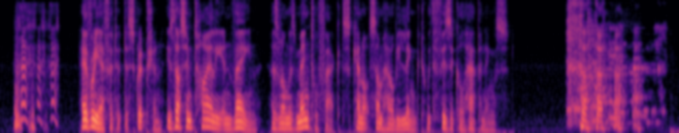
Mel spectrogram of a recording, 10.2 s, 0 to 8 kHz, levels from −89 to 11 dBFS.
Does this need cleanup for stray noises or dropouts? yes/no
yes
